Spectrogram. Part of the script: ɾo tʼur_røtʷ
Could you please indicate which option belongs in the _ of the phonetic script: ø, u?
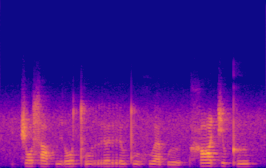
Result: ø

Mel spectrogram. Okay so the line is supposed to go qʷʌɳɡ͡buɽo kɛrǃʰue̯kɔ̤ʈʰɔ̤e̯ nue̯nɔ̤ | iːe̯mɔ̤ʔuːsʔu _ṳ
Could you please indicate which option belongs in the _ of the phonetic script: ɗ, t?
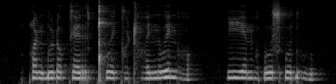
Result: ɗ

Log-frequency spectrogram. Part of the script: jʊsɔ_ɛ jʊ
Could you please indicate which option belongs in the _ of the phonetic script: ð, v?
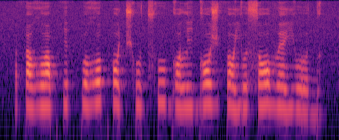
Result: v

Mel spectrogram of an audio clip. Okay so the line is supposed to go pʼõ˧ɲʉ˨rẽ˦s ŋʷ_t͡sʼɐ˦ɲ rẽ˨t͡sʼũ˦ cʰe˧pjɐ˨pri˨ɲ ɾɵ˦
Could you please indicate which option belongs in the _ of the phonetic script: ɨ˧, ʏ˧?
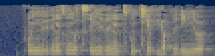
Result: ɨ˧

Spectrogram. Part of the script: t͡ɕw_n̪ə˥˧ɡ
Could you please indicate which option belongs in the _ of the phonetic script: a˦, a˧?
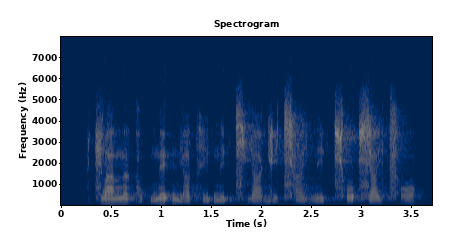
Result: a˦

